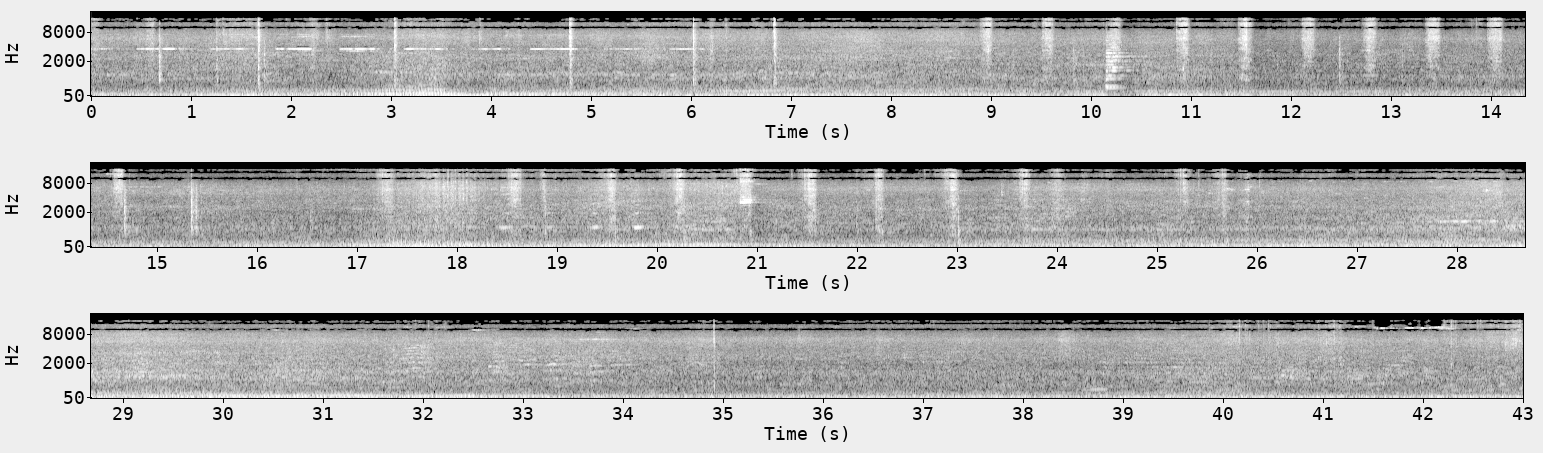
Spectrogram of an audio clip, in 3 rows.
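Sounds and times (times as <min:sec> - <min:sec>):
street traffic: 0:00.0 - 0:43.0
knife chopping coconut husks: 0:00.6 - 0:03.3, 0:05.7 - 0:07.4, 0:08.0 - 0:15.6, 0:17.0 - 0:26.2
car horn: 0:10.1 - 0:10.6.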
